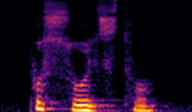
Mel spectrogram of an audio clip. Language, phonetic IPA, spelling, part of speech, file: Ukrainian, [pɔˈsɔlʲstwɔ], посольство, noun, Uk-посольство.ogg
- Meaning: embassy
